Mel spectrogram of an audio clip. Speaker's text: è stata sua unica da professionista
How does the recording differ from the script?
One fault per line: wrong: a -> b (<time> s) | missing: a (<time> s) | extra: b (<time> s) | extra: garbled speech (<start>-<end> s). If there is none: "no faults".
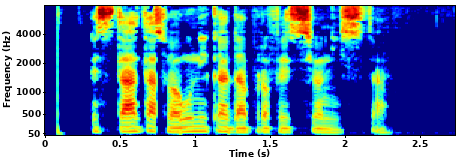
no faults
